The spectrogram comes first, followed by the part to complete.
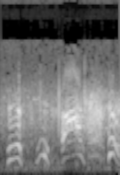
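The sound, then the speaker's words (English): A person imitates the sneeze of a dog called Louis: a few short, nasal, voiced snorts with rising-and-falling pitch, plus one longer breathy burst, all fairly loud with brief gaps between them. “You just call for sneeze.”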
